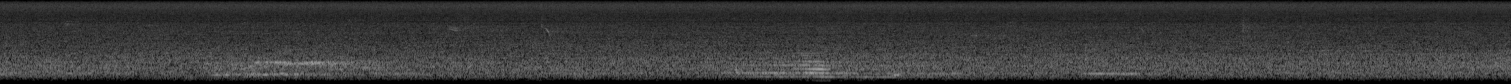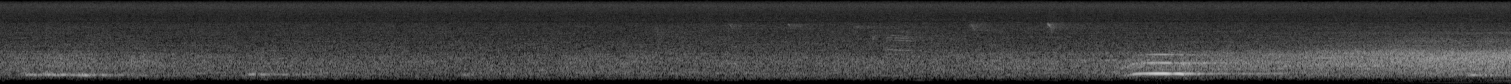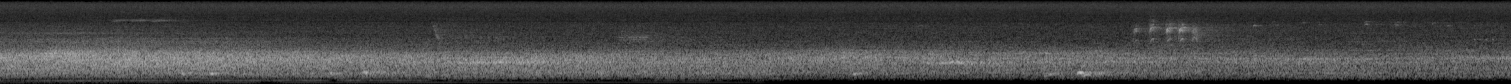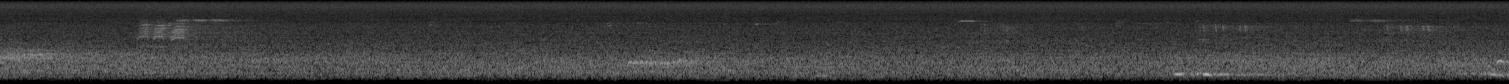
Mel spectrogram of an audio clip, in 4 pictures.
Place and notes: waking up in the morning in my tent at La Pommerie. Recorded during KODAMA residency September 2009
Saint-Setiers, France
